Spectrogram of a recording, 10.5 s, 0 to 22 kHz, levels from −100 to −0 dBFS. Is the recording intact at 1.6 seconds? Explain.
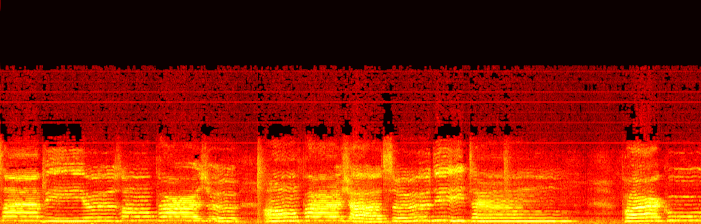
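No. USB whine runs through the whole clip, so it is present at 1.6 s as well. The USB bus pulls current in regular 1 ms frames, and that periodic draw leaks into the audio path through shared power or ground. The result is a fixed-pitch tone at 1 kHz, its strongest component, sitting roughly 40 dB below the wanted sound: quiet, a thin whine.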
